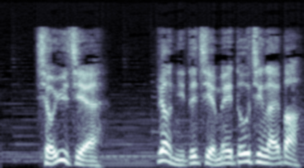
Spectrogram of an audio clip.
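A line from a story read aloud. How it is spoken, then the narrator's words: Smiling. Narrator (Chinese): 风正苏笑着对小玉说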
